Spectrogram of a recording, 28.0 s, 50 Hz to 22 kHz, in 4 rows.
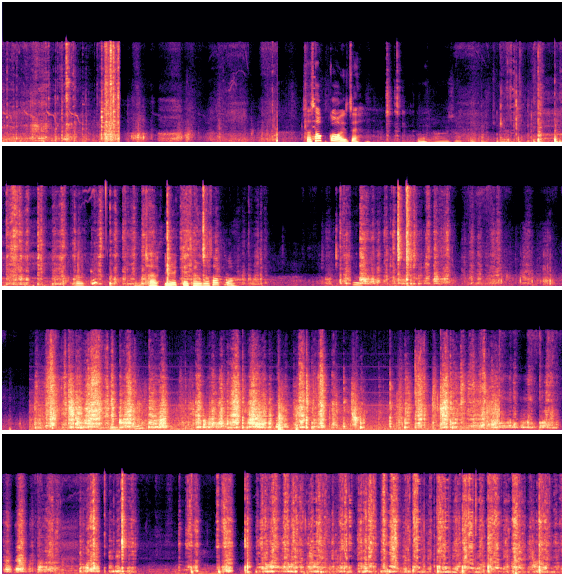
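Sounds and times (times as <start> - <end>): spoon stirring batter in bowl: 6.6 - 10.4, 11.0 - 28.0.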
